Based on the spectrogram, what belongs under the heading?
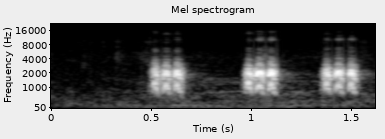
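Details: Female sooty-headed bulbul calling to a male, recorded for luring birds: three short, harsh chattering bursts, each made of two or three rapid notes, spaced about half a second apart against a quiet background.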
